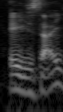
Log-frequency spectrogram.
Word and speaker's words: Eisai: Eisai, donc ça se prononce comme ça.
